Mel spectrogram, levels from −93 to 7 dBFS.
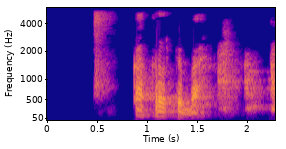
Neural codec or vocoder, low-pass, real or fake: none; 5.4 kHz; real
